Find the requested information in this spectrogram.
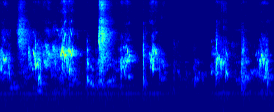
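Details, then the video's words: Budgerigars from a home breeding flock chatter happily: rasping squawks and bright warbled chirps in close succession, one whistled trill midway, then a short pause before a few sharper chirps. "Sonidos de Mi Cría de periquitos Australianos"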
